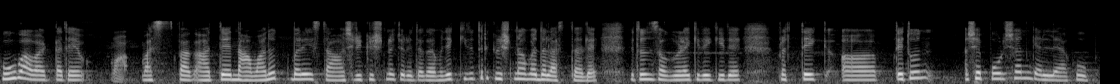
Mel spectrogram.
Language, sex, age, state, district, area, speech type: Goan Konkani, female, 18-30, Goa, Tiswadi, rural, spontaneous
